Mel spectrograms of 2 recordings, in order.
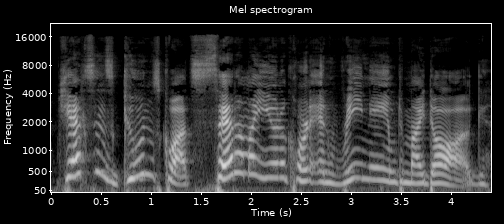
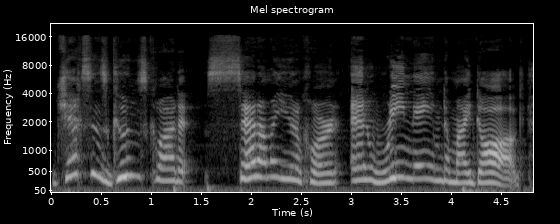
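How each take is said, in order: First: Mildly indignant tattling, full voice; lightly acted kid's complaint; retold complaint. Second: Softer mock tattling; understated imitation of an indignant kid; softer retold complaint. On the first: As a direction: imitate a kid reporting an offence. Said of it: "Max says". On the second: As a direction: repeat the kid's complaint more quietly. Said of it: "Max is like".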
